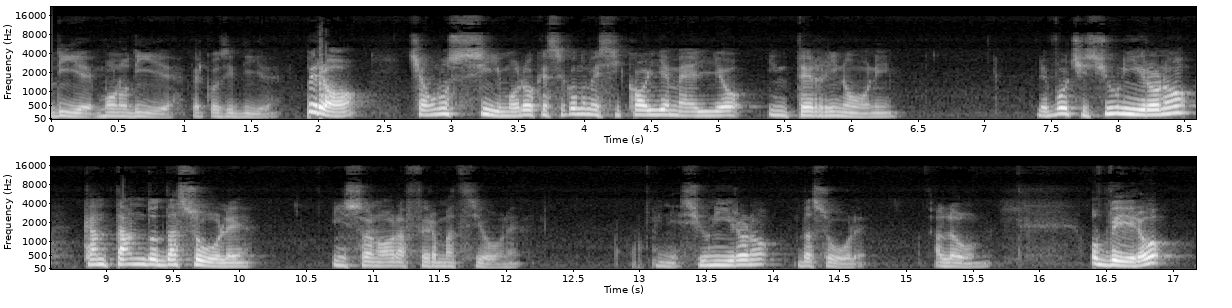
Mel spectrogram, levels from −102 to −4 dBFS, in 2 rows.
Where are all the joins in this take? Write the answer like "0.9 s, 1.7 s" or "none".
1.8 s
